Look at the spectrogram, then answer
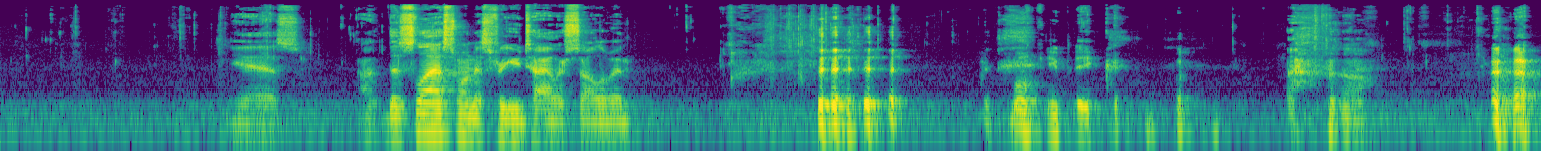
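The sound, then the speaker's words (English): Crunchy, wet chewing of tacos in uneven bursts, mixed with brief speech and a surprised exclamation from people talking between bites. “Two tacos left. One for me.”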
